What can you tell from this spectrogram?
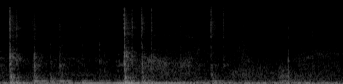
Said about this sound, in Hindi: मैं एक बार एंटर प्रेस कर देता हूँ नॉर्मल, और यहाँ लिख देता हूँ एंटर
